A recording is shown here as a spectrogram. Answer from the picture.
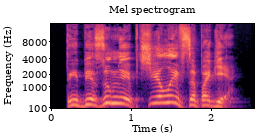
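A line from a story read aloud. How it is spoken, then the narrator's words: Barked over shoulder. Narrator (Russian): рявкнул он через плечо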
